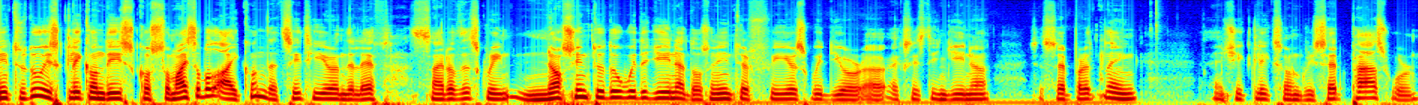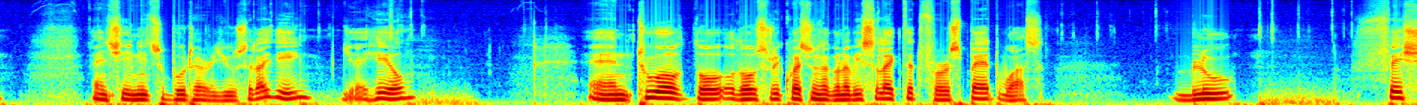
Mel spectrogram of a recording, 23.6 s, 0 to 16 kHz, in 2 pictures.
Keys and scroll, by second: 22.4 space.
